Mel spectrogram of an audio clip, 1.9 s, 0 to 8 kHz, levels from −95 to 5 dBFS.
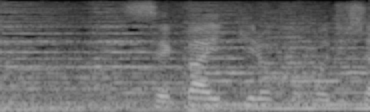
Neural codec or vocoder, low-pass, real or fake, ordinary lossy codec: none; none; real; none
